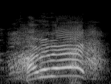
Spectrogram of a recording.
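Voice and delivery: high, loud exclaimed catchphrase; triumphant shout. Retold or imitated. Speaker cries out the customer's magic words, high loud shout. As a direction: shout it like a promise.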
